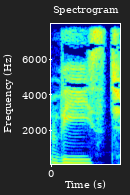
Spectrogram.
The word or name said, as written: vyjsť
